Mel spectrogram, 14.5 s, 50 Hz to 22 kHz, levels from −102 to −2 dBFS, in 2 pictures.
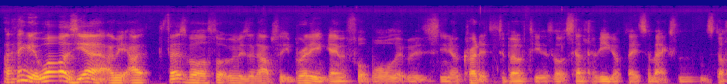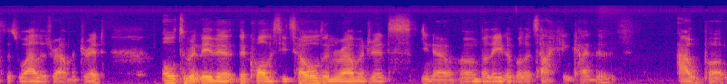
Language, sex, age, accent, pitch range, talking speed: English, male, 20-39, British, 95-110 Hz, 235 wpm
